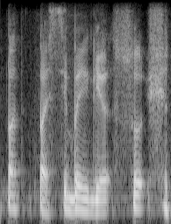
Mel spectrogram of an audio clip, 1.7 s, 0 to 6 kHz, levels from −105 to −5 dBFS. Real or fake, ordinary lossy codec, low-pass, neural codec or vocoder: real; Opus, 32 kbps; 5.4 kHz; none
